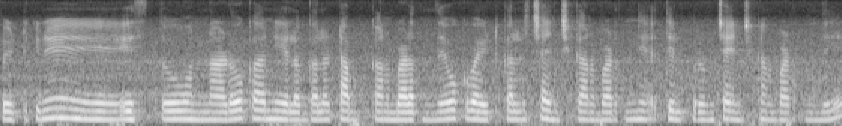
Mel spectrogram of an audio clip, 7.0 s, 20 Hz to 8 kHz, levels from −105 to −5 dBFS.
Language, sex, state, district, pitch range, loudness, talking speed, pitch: Telugu, female, Andhra Pradesh, Chittoor, 185-200 Hz, -18 LUFS, 155 wpm, 190 Hz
